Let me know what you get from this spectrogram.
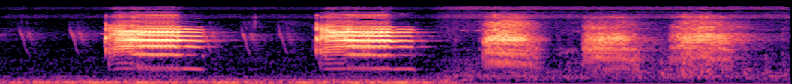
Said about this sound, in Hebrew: אבל העורבנים לא חסר. העורבנים הם חקיינים מעולים, יודעים להטריף את השכנים כשהם מחקים חתולים, ואז הכלבים שלהם נכנסים לאטרף ונובחים בלי סוף, אה, והם יודעים לחקות אה, גם ציפורים אחרות. ציפור מרתקת.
